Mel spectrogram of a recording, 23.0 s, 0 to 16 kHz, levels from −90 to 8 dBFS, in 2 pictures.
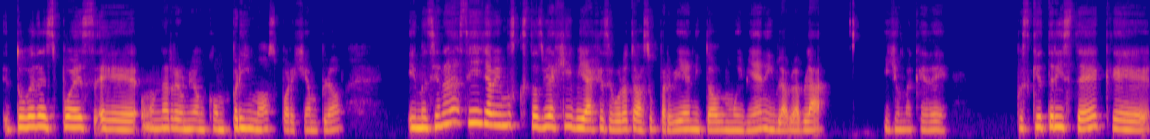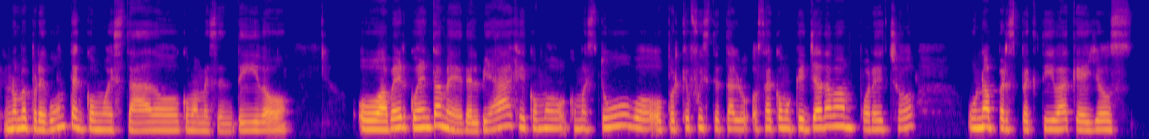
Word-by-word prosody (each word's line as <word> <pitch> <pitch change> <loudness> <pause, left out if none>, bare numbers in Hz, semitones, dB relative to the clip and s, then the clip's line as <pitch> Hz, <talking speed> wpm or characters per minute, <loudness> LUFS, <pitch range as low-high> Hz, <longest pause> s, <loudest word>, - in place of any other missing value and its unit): tuve 235 +2 +6
después, 240 -1 +3
eh, 190 -2 0
una 220 -3 -1
reunión 200 -2 -1
con 195 -1 -4
primos, 205 -1 +1
por 180 -3 -6
ejemplo, 180 +3 -8 0.6
y 230 - +3
me 225 - +8
decían, 255 +5 +1
ah 340 +2 0
sí, 330 -1 +4
ya 305 - +5
vimos 275 0 0
que 275 - -20
estás 245 -2 +1
viaje 250 0 +1
y - - 0
viaje, 215 -1 +2
seguro 190 0 -2
te 200 - 0
va 185 - +1
súper 175 -2 -7
bien 190 +2 0
y 190 - -5
todo 180 -1 -1
muy 175 -1 -3
bien 185 +4 -3
y 185 - -2
bla 175 0 -2
bla - - -2
bla, 180 0 -3 0.5
y 195 - -9
yo 190 0 -7
me 185 0 -8
quedé, 180 -2 -7 0.6
pues 215 -2 -7
qué 240 +3 +1
triste 240 -1 +2
que 195 -6 -1
no 200 +2 +3
me 220 0 +5
pregunten 210 +4 0
cómo 190 -1 0
he - - 0
estado, 175 0 -1
cómo 175 -2 -3
me 165 - -5
he 165 - -9
sentido, 155 - -2 0.6
o, 195 -1 +6
a 190 - +8
ver 225 +3 +4
cuéntame 225 -5 +3
del 165 -1 -1
viaje, 230 +5 -2
cómo 215 0 -2
cómo 205 -2 -5
estuvo, 225 +2 -1
o, 185 - -2
por 195 0 -5
qué 220 - -3
fuiste 215 -1 -5
a 195 - -18
tal 205 -1 -2
lu 200 - -3
o - - -6
sea, 215 +1 -3
como 215 -2 0
que 215 -1 0
ya 225 +4 +4
daban 245 -2 +1
por 195 -3 -3
hecho 210 +5 -5 0.5
una 225 +1 +5
perspectiva 195 -1 -2
que 185 -3 -2
ellos 190 +1 -3
200 Hz, 210 wpm, -19 LUFS, 185-225 Hz, 0.6 s, me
